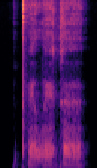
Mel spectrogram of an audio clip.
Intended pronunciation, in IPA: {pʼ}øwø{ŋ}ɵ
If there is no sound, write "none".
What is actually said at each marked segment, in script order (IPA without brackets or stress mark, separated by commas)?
pʼ, k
